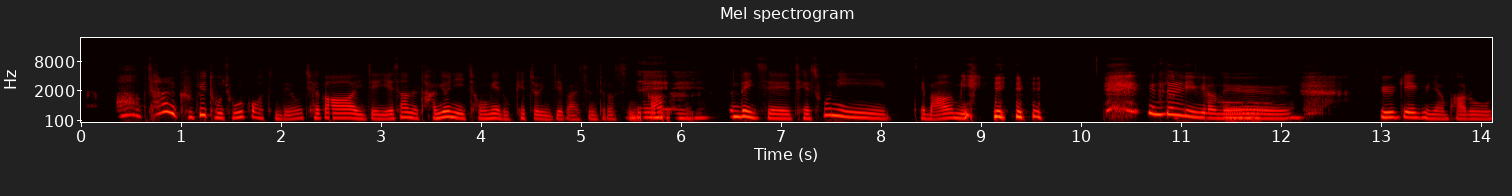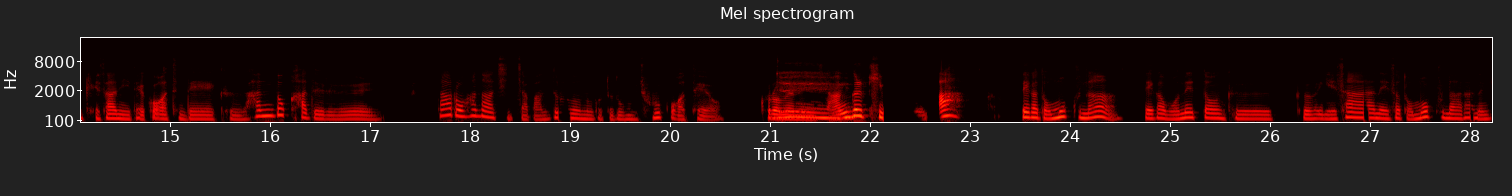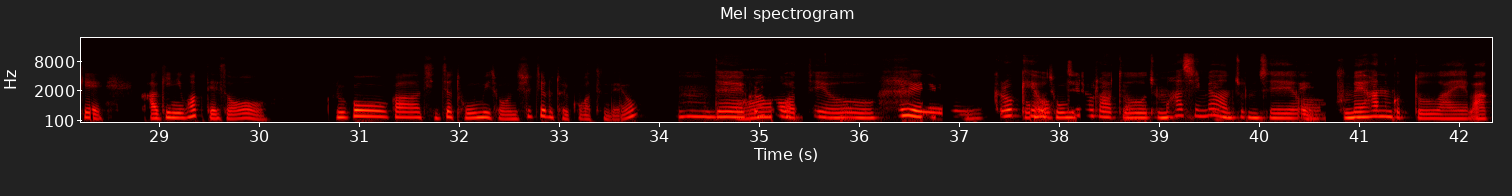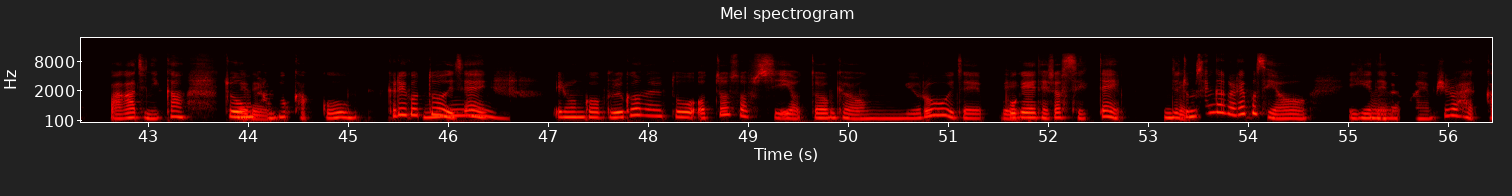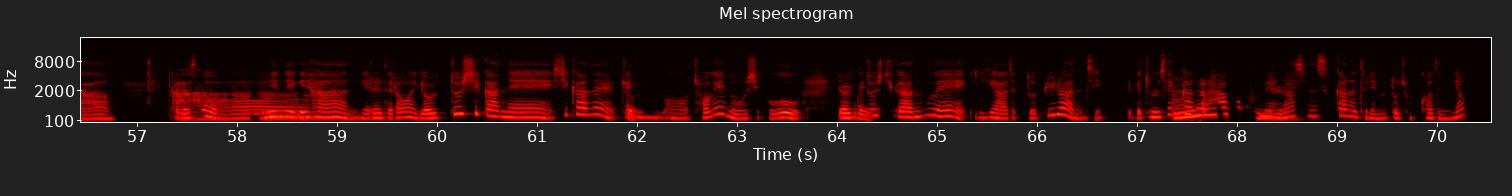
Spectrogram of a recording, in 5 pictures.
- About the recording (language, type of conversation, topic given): Korean, advice, 충동구매를 줄이고 물건을 간소화하려면 오늘 무엇부터 시작하면 좋을까요?
- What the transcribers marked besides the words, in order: other background noise; laugh; tapping; unintelligible speech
